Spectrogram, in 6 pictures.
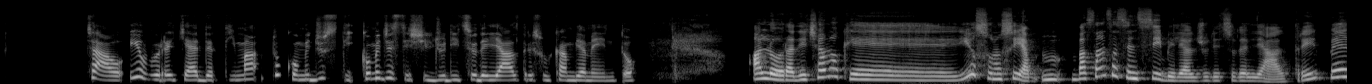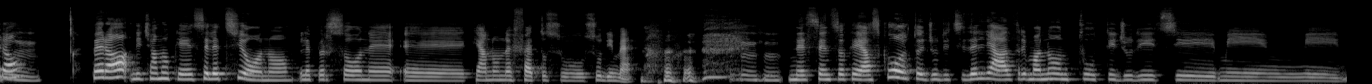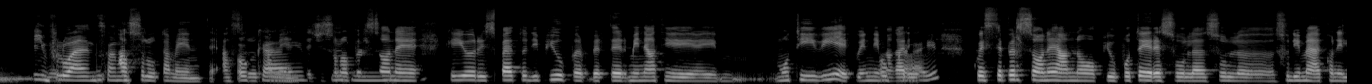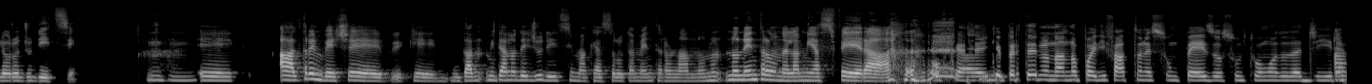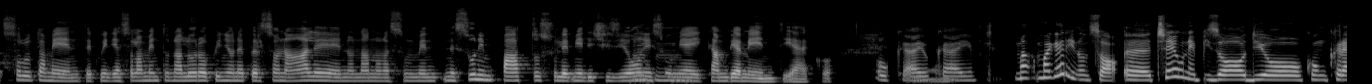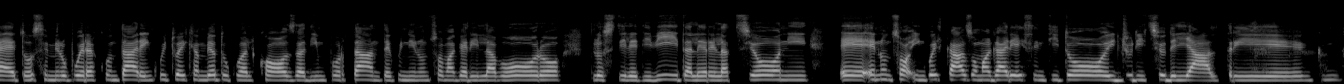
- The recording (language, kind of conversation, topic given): Italian, podcast, Come gestisci il giudizio degli altri quando decidi di cambiare qualcosa?
- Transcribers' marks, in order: tapping; other background noise; "abbastanza" said as "bastanza"; tsk; chuckle; "determinati" said as "verterminati"; chuckle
